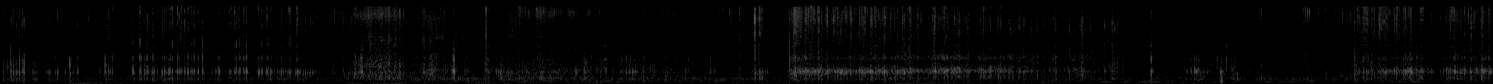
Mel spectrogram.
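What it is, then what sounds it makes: Sequin-covered notebook. A medium hardcover notebook with a rainbow reversible sequin cover, held upright, as long painted nails scratch and brush across the sequins, flipping them. The result is a steady, dense, bright crinkling and rustling with quick scratchy bursts and brief pauses, mostly high in pitch with very little low end.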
